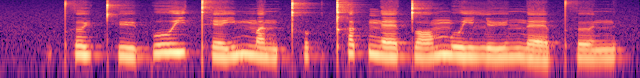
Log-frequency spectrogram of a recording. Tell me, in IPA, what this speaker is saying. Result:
pʰɵ˧ɥt̪ʰyː˨˩puː˥jt̪ʰe˨˥j mɐ˨˩n t̪ʰʊ˨˥k̚t̪ʰɐ˥k̚ŋɛː˨t̪ɔː˨˥ muː˨j lyː˨˧n̪ɛː˨˩ pʰɵ˨n

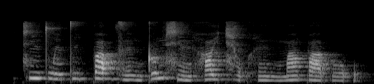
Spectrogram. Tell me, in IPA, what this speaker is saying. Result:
t͡ɕĩ˦t̪we˧t̪i˦ʔpa˦ʔ d͡zẽ˨˩ŋt̪ə˦m ɕẽ˨˩ ha˧jt͡ɕo˨ʔhẽ˨˩ŋmã˧ pa˨t̚o˨ʔ

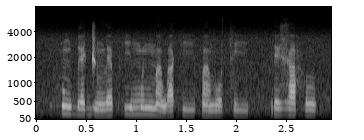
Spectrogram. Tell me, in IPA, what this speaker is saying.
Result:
hũ˦ɡ͡bɛ˨˦d͡ʒũ˨lɛ˦ pʰi˦mʊ˦n mã˨wa˦ kiː˨pã˨vo˨ t͡si˦ | ɾe˦ɣa˦hʊ˦

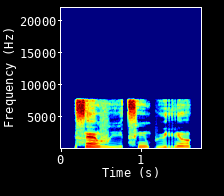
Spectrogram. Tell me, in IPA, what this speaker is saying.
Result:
sɛ̃˥˨viː˧˩˧ t͡sʰĩ˧˩ py˦rʲə̃˦

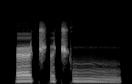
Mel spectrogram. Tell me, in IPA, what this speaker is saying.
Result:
œt͡ʃʼə t͡ʃʼuː

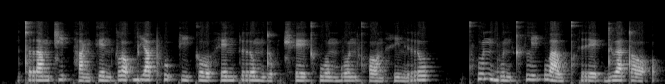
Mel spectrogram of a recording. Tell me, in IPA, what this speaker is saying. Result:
tra˧mt͡ɕi˦˥t̚ ha˩˦ŋke˨˩nklɔ˦˥ʔbi˦˥a̯ pʰu˦˥ʔkiː˩˦koː˨˩ he˧n pro˧m do˨˩k̚t͡ɕʰeː˧kʰwo˧m boː˧nkʰɔː˩˦n hi˨˩nro˥˩k̚ | kʰu˥˩nbu˨˩n kʰli˦˥ʔwa˩˦w kʰre˨˩ʔdɯ˧a̯ tɔ˨˩ʔ

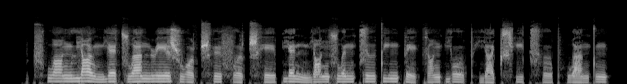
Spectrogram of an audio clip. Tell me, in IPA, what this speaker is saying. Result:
ʈ͡ʂʰwɑ˥ŋ ljɑ˥˧ʊ̯mjɛ˥˩t͡swa˥n ɻe˥ɪ̯ ʂwɔ˨˩ ʈ͡ʂʰɻ̩˥˩fɤ˨˩ʈ͡ʂʰe˧˥ɪ̯ pjɛ˥˩nmjɑ˥ŋswə˥n t͡sɹ̩˥t̪i˥ŋ pe˨˩ɪ̯kɑ˥ŋpjo˥˩ʊ̯ pʰjä˨˩ t͡ɕʰi˥˩ t͡sʰɤ˧˥pʰwa˧˥nt̪ʊ˧ŋ

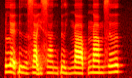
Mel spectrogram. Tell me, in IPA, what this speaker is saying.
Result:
lɛ̰˧˨ɗɨ̤˨˩ə̯ za̰˧˨j za̤˨˩n ɗə̤˨˩jŋaː˨˩p̚ ŋa˧mzəː˦˥k̚

